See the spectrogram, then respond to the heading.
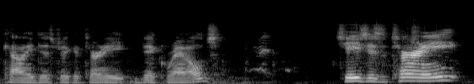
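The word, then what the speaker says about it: Csehy: Reynolds says the cheesy is under investigation for drug use.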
